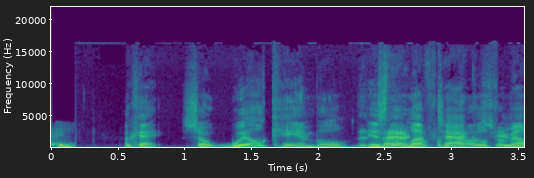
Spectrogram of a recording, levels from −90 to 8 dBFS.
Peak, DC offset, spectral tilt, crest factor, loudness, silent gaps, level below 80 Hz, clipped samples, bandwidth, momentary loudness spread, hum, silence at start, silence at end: -4 dBFS; under 0.1%; -5.5 dB/octave; 14 dB; -20 LUFS; none; -44 dBFS; under 0.1%; 17 kHz; 8 LU; none; 0 s; 0 s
